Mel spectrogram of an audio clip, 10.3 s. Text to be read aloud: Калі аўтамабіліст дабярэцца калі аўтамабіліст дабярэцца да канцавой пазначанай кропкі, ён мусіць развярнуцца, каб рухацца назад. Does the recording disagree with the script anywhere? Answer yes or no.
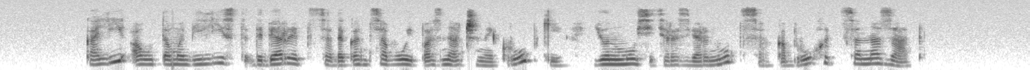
yes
